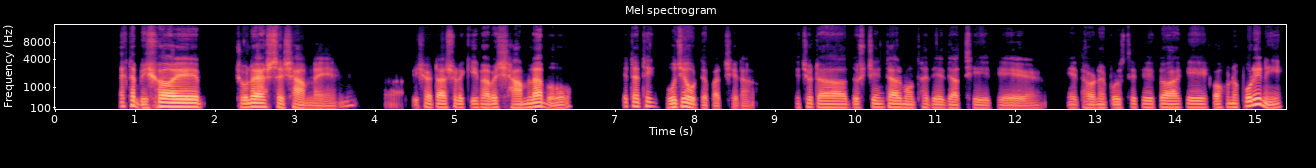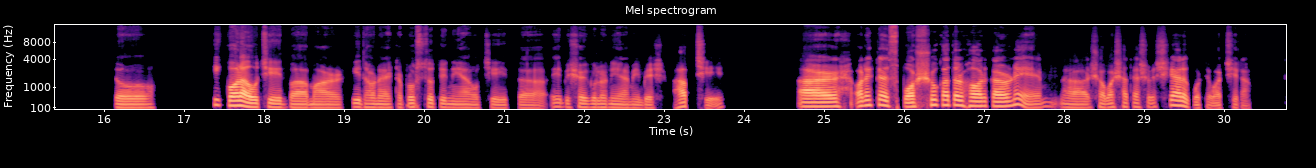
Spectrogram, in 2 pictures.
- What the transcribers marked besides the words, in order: none
- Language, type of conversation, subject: Bengali, advice, সামাজিক উদ্বেগের কারণে গ্রুপ ইভেন্টে যোগ দিতে আপনার ভয় লাগে কেন?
